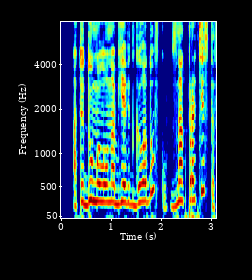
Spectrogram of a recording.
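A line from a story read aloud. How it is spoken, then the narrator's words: Snorting. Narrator (Russian): фыркнула я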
